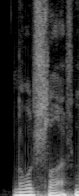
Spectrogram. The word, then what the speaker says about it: Nordschleife: No, well, I tell you what, they've run a simulation around Nordschleife. How do you say it? – Nordschleife, Nürburgring.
